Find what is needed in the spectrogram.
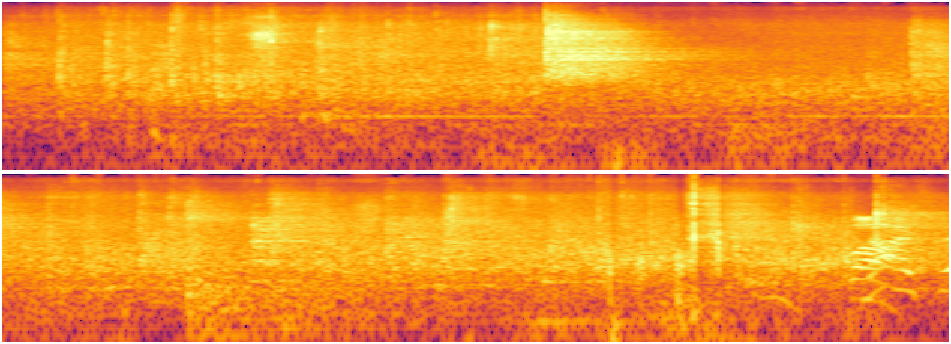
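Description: Inline hockey play heard up close while skating: skate wheels rolling on a plastic sport-court floor, with scattered stick and puck knocks. A faint steady hum runs through the first several seconds, and a single sharp crack comes near the end.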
